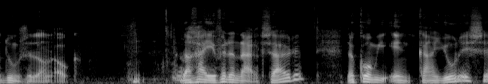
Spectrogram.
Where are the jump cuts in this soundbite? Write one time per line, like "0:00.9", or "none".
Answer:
none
